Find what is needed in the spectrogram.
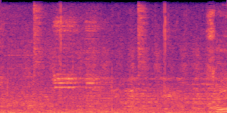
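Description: Road traffic noise mixed with background music.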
